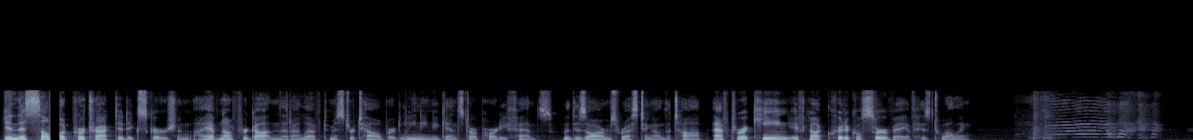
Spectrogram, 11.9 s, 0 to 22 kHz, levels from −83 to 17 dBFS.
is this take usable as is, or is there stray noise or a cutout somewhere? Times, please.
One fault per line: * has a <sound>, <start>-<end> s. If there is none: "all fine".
* has a dropout, 0.5-0.6 s
* has a sniff, 10.1-11.7 s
